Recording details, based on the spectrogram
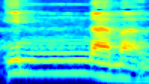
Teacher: gunnah musyadadah berdengung dua harakat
